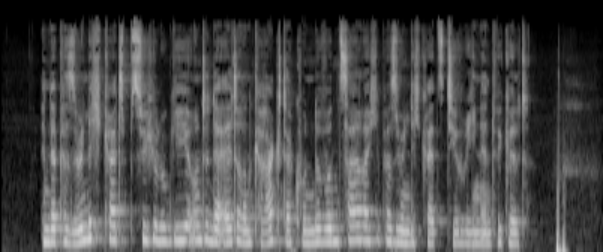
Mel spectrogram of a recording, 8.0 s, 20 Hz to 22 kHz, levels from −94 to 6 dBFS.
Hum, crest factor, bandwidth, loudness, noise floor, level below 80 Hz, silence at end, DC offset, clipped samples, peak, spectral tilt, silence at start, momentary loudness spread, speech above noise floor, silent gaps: none; 16 dB; 16 kHz; -19 LUFS; -63 dBFS; -40 dBFS; 0.45 s; under 0.1%; under 0.1%; -2 dBFS; -4 dB/octave; 0.55 s; 7 LU; 44 dB; none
